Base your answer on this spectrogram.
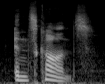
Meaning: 1. To place in a secure environment 2. To settle comfortably
- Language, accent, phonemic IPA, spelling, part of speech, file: English, US, /ɛnˈskɑns/, ensconce, verb, En-us-ensconce.ogg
